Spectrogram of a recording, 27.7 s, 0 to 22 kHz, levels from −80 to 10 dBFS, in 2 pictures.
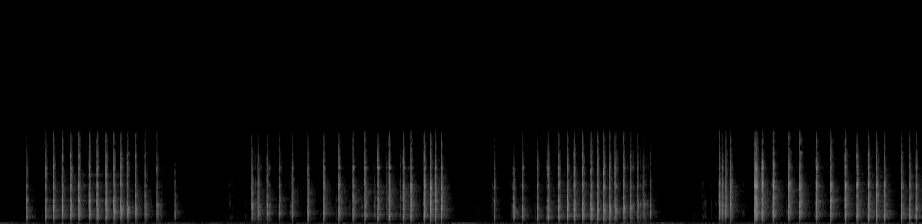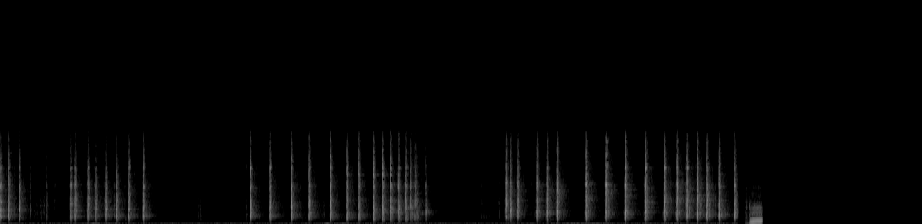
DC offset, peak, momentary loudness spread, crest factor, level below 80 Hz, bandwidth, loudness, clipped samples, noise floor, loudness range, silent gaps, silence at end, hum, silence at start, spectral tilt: under 0.1%; -12 dBFS; 12 LU; 30 dB; -66 dBFS; 9.4 kHz; -39 LUFS; under 0.1%; -70 dBFS; 8 LU; 24.93-24.99 s; 2.4 s; none; 0.4 s; 0 dB/octave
